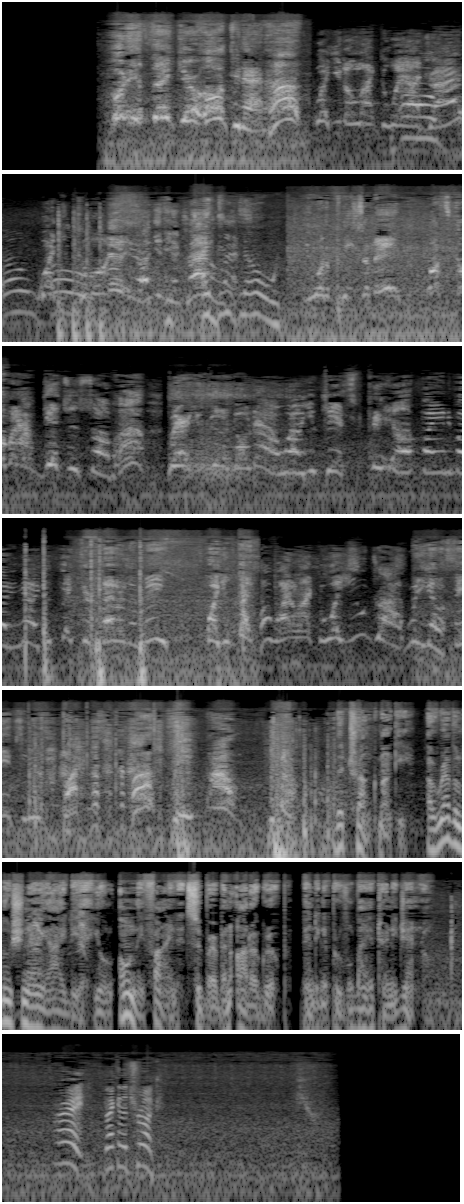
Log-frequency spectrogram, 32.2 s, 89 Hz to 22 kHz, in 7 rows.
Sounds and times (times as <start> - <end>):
Speech: 1.1 - 20.3, 21.7 - 27.3.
